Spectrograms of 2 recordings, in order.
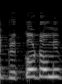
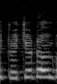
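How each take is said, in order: First: Trichotomy said "tri-KO-tomy". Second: Trichotomy said "tri-CHO-tomy". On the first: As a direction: say trichotomy with a hard k sound for "ch". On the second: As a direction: say trichotomy with ch as in "church". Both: Shown as a demonstration. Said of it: "both of pronunciation correct".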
